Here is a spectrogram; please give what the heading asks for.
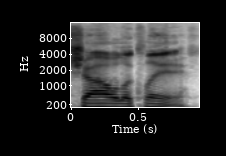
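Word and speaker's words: Charles Leclerc: how how's it pronounced charir so the second C the first C is pronounced heavily yep and the second C is just off turns out the work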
